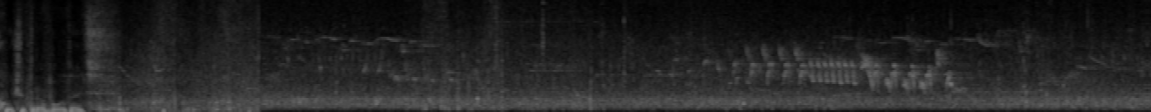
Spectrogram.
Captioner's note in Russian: шум реки; пение птиц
